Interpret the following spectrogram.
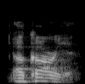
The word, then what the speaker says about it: Acaria: pronounced correct let me make sure I can pronounce it correctly akaria yeah you're right all right car is with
